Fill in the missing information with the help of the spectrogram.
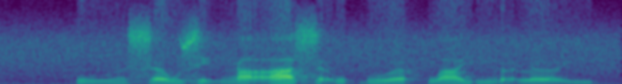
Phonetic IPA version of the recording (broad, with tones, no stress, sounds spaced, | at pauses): k w ṳ˨˩ ə̯ z ə˨˦ w z ḭ˧˨ ŋ a̰ː˧˥ z ə̰˧˥ w ɓ u˧ ə̯ h w a˨˦ j ŋ ə̰ː˧˨ l ə˧˩˨ j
